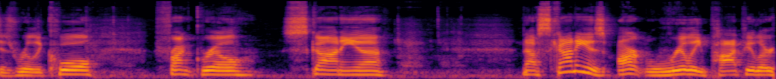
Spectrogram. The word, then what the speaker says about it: Scania: to this set this is and the correct pronunciation is scania even though you may think it's scania with the a it is scania it's the tactical command center but for this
